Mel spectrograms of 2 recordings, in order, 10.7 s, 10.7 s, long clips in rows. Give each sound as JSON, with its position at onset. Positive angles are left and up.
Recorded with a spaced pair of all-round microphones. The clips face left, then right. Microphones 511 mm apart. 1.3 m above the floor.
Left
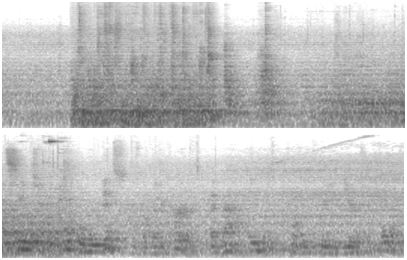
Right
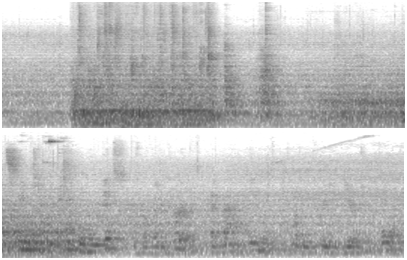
{"t": 0.9, "sound": "boiling", "side_deg": 20, "distance_m": 1.2}
{"t": 2.9, "sound": "a sliding door", "side_deg": 40, "distance_m": 1.2}
{"t": 5.3, "sound": "a woman speaking", "side_deg": 70, "distance_m": 1.4}
{"t": 6.7, "sound": "a man speaking", "side_deg": 55, "distance_m": 1.0}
